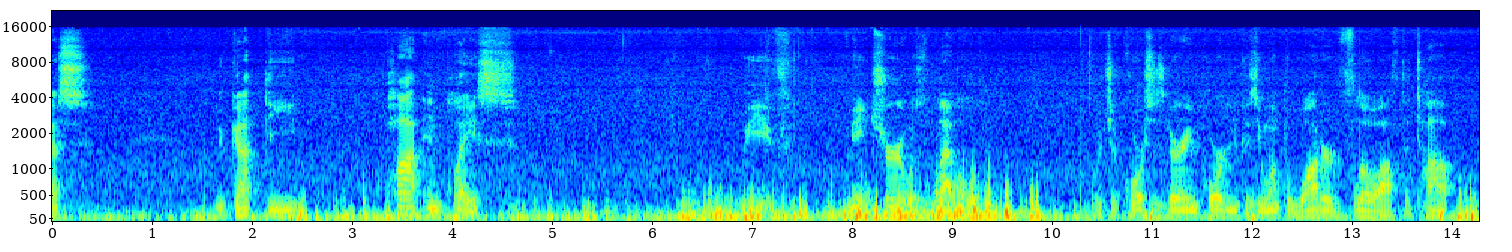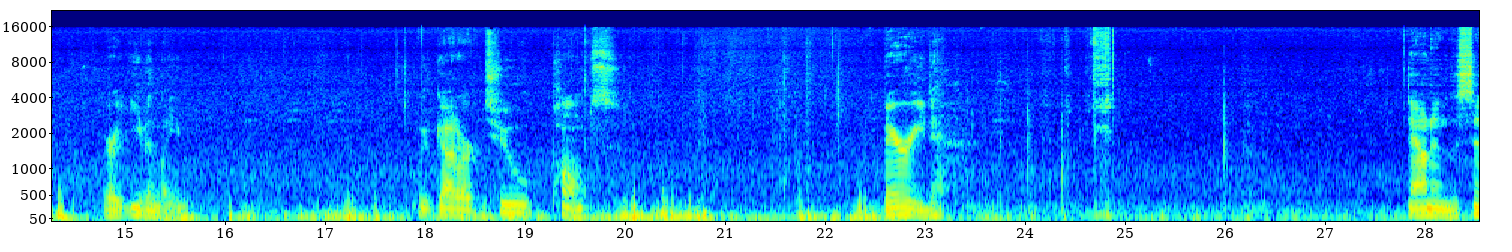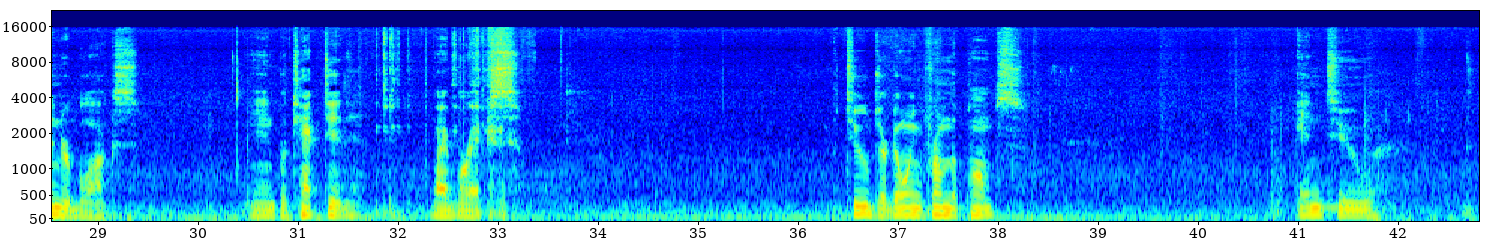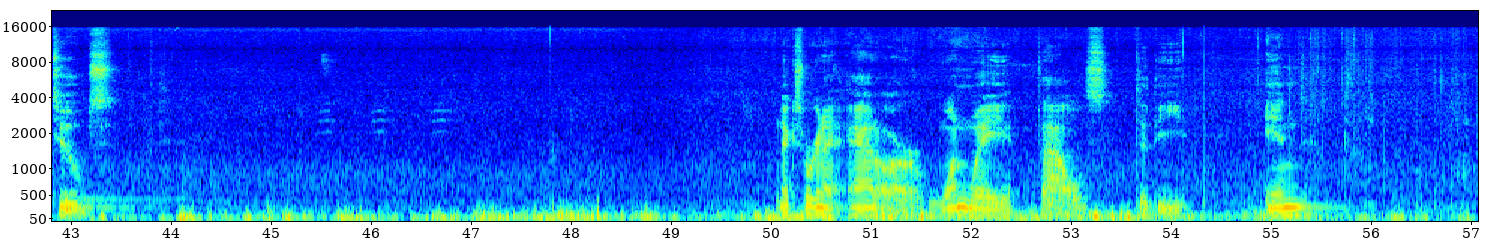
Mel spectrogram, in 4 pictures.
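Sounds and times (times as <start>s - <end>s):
wind on microphone: 2.2s - 11.1s, 13.7s - 14.6s, 15.6s - 17.7s, 18.5s - 23.9s, 43.2s - 50.4s, 51.0s - 57.0s
brick scraping: 24.2s - 25.0s, 31.5s - 33.4s.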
